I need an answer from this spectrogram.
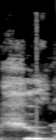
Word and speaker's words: Heughan: by the name of Sam Hewn, and I think that's how he pronounces his name. It's spelled Heughan. I think it's Sam Hewn.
